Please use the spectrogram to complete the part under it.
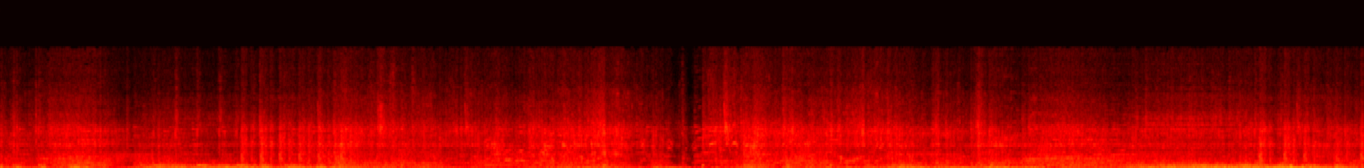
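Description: Game zombies are blasted with bursts of beams and splats.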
